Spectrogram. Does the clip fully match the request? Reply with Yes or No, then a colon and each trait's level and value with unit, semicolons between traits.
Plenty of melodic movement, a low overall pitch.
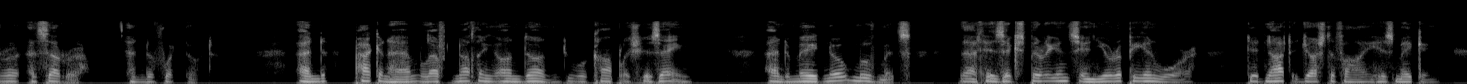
No: average, 3.4 semitones; low, 130 Hz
